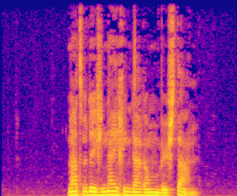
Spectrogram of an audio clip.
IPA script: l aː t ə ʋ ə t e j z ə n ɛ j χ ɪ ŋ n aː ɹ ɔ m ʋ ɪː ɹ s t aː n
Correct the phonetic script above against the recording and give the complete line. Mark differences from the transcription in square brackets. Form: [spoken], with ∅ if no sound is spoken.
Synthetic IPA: l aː t ə ʋ ə [d] e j z ə n ɛ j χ ɪ ŋ [d] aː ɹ ɔ m ʋ ɪː ɹ s t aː n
